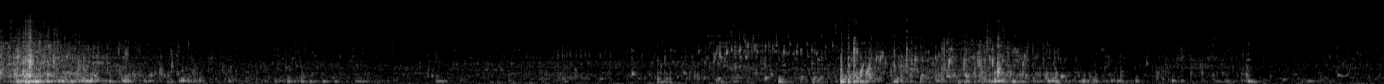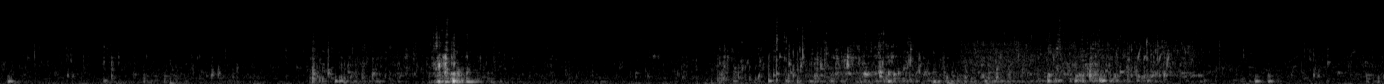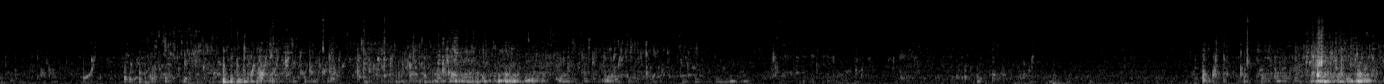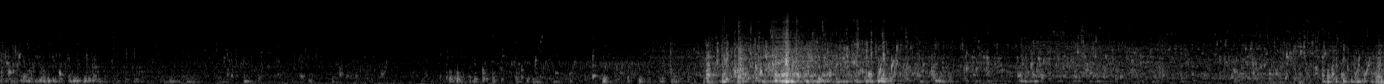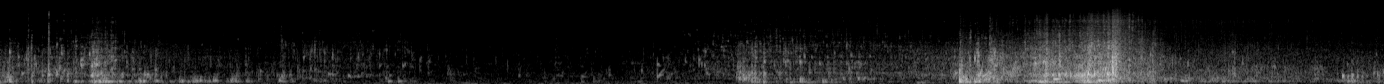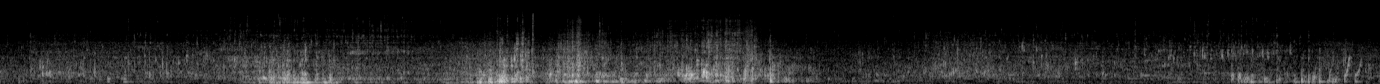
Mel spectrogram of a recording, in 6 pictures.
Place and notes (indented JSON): {
  "title": "Coz-pors, Trégastel, France - Burping Water in a crack of a rock [Coz-pors]",
  "date": "2019-04-01",
  "description": "L'eau s'écoule dans une petite fissure le long du rocher.\nThe water flows in a small crack along the rock.\nApril 2019.\n/Zoom h5 internal xy mic",
  "latitude": "48.84",
  "longitude": "-3.52",
  "timezone": "Europe/Paris"
}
